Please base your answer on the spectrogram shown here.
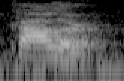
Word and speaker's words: color: Aí no início tá A, lembra do Vzinho pra baixo? A. E o schwa no final, color, color.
